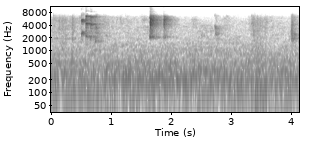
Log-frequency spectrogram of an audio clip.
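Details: A pair of lovebirds gives harsh, high, squeaky chirps in short bursts, a few times over four seconds, with soft background hiss.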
